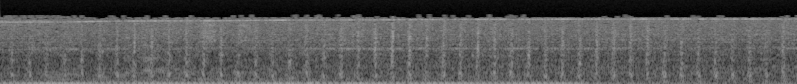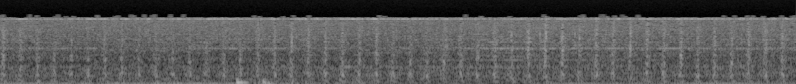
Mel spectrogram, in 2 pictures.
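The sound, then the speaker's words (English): Helicopter flying in a video game: a steady, buzzing rotor drone that runs throughout, dropping in level about three seconds in, with a brief thump past the midpoint. “if it takes this long to get around by helicopter, there are planes in the game too that go faster than helicopters”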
